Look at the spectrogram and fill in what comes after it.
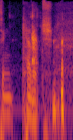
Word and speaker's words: Sienkiewicz: I always say it wrong the first time. It's Sienkiewicz.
